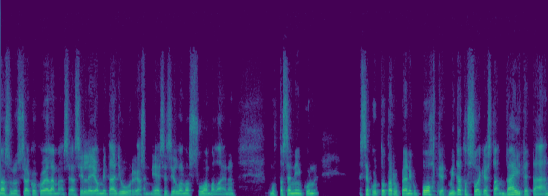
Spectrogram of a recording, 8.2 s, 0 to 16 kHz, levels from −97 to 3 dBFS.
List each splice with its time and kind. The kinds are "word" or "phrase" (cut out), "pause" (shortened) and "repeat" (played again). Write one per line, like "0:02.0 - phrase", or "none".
0:02.1 - word
0:05.5 - word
